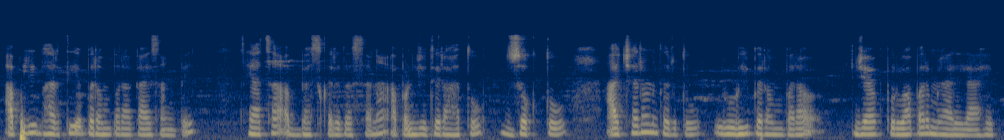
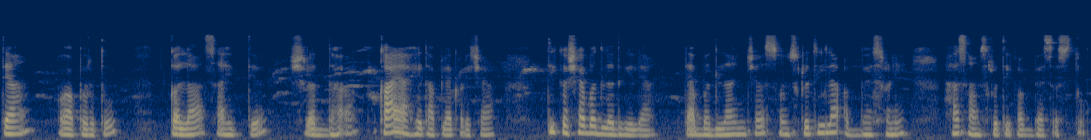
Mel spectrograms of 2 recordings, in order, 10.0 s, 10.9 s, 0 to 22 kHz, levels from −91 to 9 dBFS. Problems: background sounds at intervals, background conversations at intervals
